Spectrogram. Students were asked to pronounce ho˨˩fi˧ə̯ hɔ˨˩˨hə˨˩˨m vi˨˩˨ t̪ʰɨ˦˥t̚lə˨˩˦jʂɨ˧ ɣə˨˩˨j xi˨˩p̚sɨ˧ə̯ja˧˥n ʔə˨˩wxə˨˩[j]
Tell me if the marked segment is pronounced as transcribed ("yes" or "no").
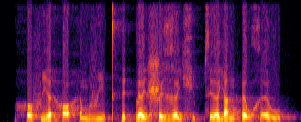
no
